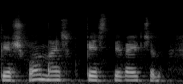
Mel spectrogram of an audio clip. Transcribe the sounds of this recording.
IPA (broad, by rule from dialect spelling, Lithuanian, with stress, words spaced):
pʲiɛʃˈkoːm ˈɐɪʃkʊ ˈpʲeːsʲtʲɪ ˈʋɐɪkʃʲt͡ʃʲoːdɐw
